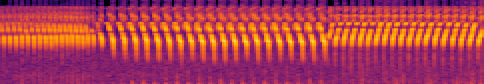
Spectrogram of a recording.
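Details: Canary lure song of the rolling 'cuit cuit' style for prompting young or non-singing canaries: an unbroken run of rapid, buzzy trilled notes whose speed and pitch shift several times.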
